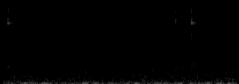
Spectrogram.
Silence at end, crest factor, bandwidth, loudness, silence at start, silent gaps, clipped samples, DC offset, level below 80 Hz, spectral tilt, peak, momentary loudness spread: 0 s; 26 dB; 15.5 kHz; -60 LUFS; 0.05 s; none; under 0.1%; under 0.1%; -62 dBFS; -3 dB/octave; -32 dBFS; 10 LU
